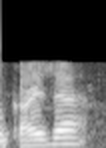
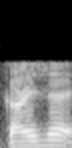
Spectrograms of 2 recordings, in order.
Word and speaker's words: Garza: My name's Alfonso Garza. It's spelled A-L-F-O-N-S-O. Mm-hmm. – My last name's Garza. It's G-A-R-Z-A.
